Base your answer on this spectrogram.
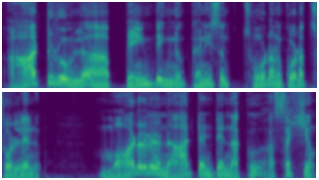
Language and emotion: Telugu, disgusted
